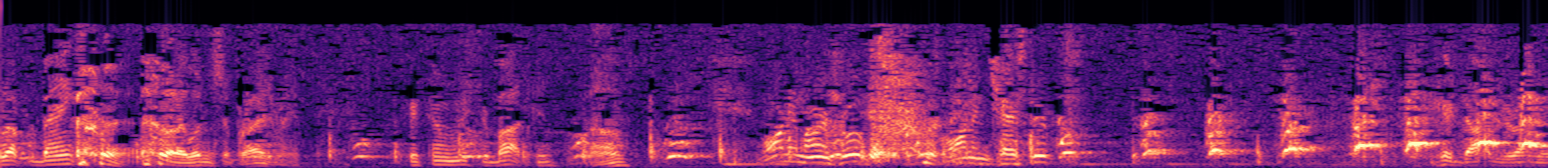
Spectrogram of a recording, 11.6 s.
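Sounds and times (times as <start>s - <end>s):
speech: 0.0s - 2.4s, 3.0s - 4.8s, 5.4s - 8.7s, 10.8s - 11.5s
dog yelping and whining: 4.3s - 5.4s, 8.0s - 11.5s.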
